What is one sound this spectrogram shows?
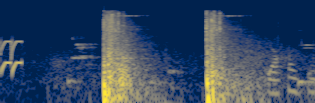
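A gun fires two loud shots.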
